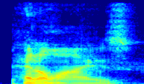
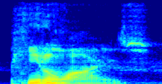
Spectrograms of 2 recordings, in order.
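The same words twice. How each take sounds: First: The first syllable has a short E vowel. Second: The first syllable has a long E vowel. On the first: "with a short E" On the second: "or a long E sound in the first syllable"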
